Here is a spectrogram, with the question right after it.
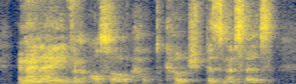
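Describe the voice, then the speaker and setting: A man with a slight Wisconsin accent talks at a moderate pace. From Wisconsin, US Midwest. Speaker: chiropractor. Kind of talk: podcast interview.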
